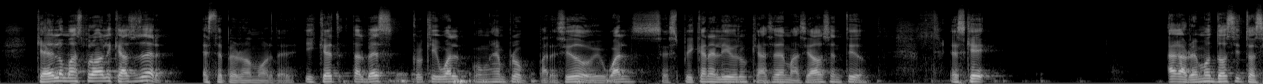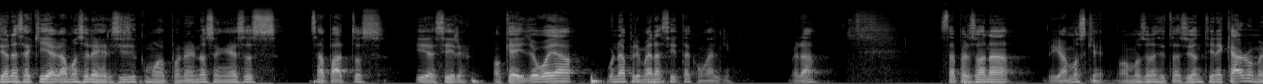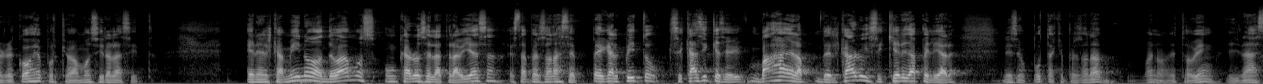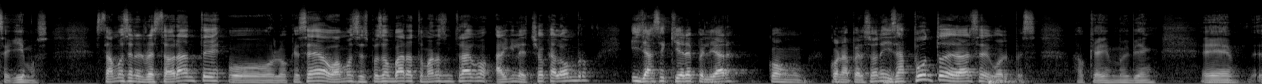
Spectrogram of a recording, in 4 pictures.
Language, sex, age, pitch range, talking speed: Spanish, male, 20-39, 100-140 Hz, 200 wpm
